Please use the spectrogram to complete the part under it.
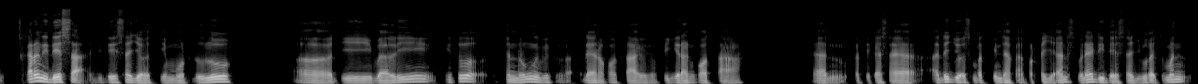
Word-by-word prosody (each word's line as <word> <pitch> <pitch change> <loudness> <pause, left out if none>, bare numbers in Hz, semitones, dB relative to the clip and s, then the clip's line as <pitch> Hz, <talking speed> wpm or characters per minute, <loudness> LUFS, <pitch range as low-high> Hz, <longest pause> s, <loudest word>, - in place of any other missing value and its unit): sekarang 155 - +4
di - - +1
desa, 115 +1 +4
di 95 -2 -16
desa 95 +3 +1
Jawa 85 -2 +3
Timur, 90 -1 -4
dulu, 115 +8 +5 0.6
eee, 90 -1 -1
di 95 -1 -1 0.2
Bali, 110 +10 +2 0.2
itu 140 +4 +2 0.3
cenderung 110 +4 +2
lebih 100 -4 -1
ke - - -18 0.2
daerah 90 +1 0
kota 90 -2 -3
gitu, 85 +1 -6
pinggiran 90 -1 -1
kota. 85 0 -4 0.6
Dan, - - -4 0.2
ketika 90 - -6
saya 85 -2 0
ada 90 +3 -6
juga 100 -2 +2
sempat 90 -2 -5
pindah 90 0 0
ke - - -7
pekerjaan 95 -1 -2
sebenarnya 115 +2 +2
di - - -5
desa 85 0 0
juga. 90 +1 0
Cuman, 110 +3 +1
90 Hz, 170 wpm, -25 LUFS, 90-105 Hz, 0.6 s, dulu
